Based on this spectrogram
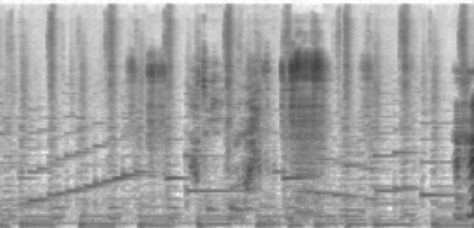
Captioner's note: Fycora whispers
